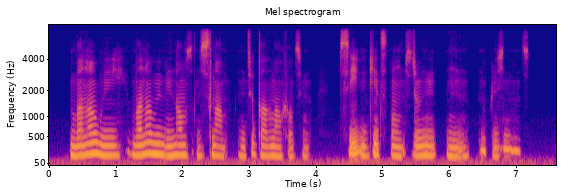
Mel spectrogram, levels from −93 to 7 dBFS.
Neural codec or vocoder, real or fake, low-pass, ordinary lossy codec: autoencoder, 22.05 kHz, a latent of 192 numbers a frame, VITS, trained on many speakers; fake; 7.2 kHz; none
